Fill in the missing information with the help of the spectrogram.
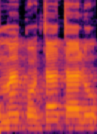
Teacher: Qof-nya kita pantulkan ya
